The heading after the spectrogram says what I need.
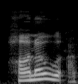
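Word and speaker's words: Hanno: was like all right there was no h pronounced in the film but okay yeah right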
